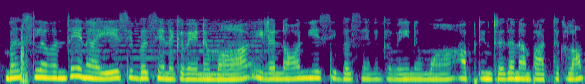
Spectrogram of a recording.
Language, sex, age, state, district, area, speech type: Tamil, female, 18-30, Tamil Nadu, Tiruvarur, rural, spontaneous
